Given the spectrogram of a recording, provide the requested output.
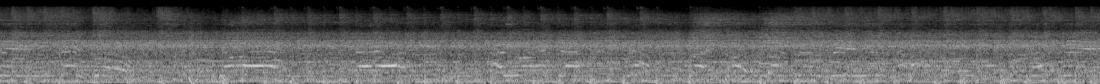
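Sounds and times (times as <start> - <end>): punk rock band playing live: 0.0 - 11.0.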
